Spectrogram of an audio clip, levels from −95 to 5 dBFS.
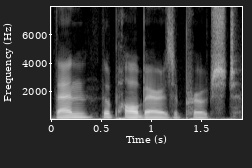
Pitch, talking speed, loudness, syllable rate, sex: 115 Hz, 125 wpm, -18 LUFS, 4.4 syllables/s, male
